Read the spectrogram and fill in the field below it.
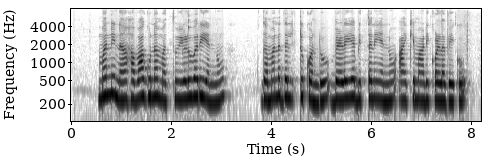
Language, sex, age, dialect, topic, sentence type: Kannada, female, 18-24, Mysore Kannada, agriculture, statement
